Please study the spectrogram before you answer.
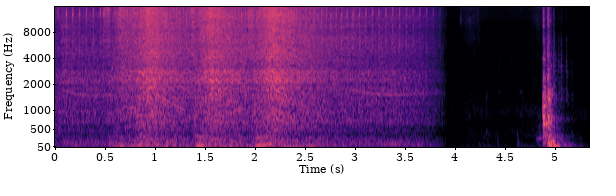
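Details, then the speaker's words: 1991 VP Commodore after ECU replacement: smooth, even idle at correct speed, no thermo fan running, A/C compressor heard engaging; then a clean shutdown and a door thunk. The new ECU fixed the rough running and the check engine light. "That idle's where it should be. Now let's see if the air conditioning works. I heard it engage. That's what we want to see."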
